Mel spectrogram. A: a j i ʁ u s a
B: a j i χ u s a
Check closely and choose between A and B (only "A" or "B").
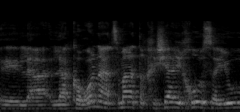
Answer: B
